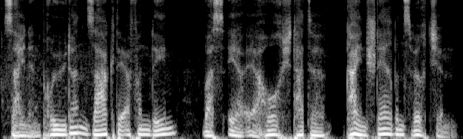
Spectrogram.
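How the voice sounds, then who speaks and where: A man with a husky voice narrating a fairy tale in a measured, unhurried way. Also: low-pitched, lively intonation, mellow. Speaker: storyteller, narrator.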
